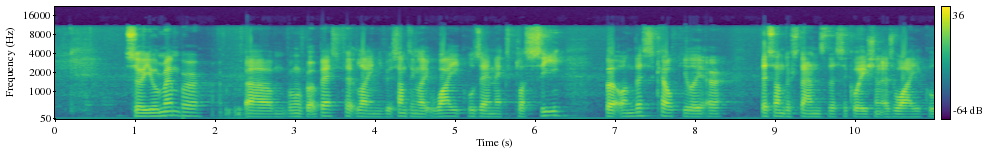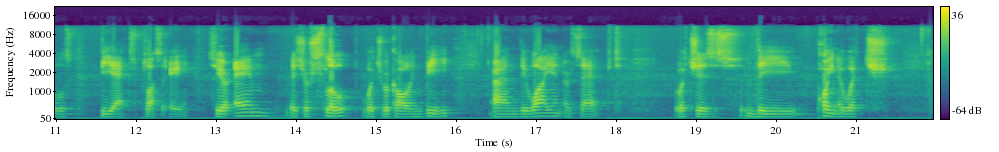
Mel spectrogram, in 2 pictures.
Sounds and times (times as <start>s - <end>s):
Speech: 0.9s - 18.2s, 18.8s - 21.6s.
